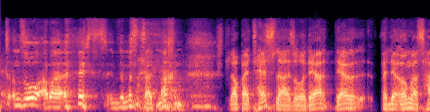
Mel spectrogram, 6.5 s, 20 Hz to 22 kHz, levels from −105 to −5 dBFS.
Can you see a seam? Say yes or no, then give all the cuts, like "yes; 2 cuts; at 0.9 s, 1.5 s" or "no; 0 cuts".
no; 0 cuts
